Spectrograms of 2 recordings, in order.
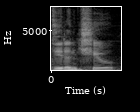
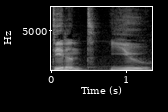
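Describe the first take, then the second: First: The t and y merge into ch. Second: The t is a plain t sound.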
